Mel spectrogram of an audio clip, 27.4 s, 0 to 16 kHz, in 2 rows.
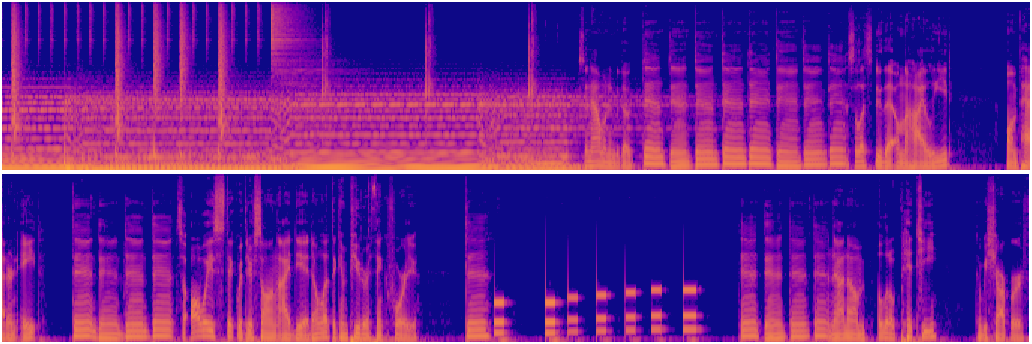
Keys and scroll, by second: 1.7 ctrl+s, 5.6 ctrl+s.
